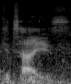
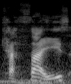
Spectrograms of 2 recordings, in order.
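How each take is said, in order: First: The middle consonant is a plain t sound. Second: The middle consonant is a th sound. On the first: The speaker calls it right. "You say it Cateys" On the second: The speaker calls it wrong. "not Cathays as it is spelt"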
